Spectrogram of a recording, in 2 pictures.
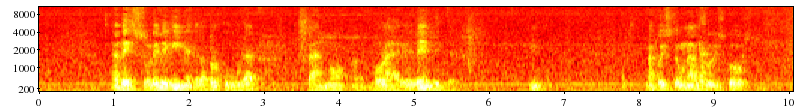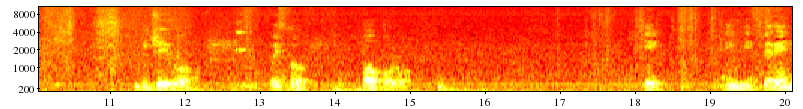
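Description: A middle-aged man speaks calmly in a small, quiet room, pausing between phrases.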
